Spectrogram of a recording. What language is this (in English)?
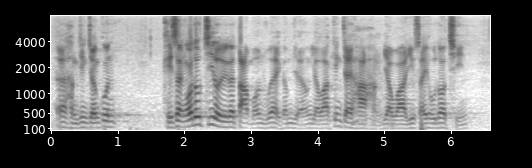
Cantonese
